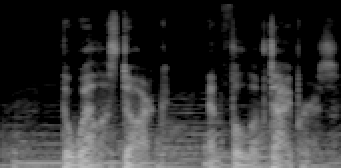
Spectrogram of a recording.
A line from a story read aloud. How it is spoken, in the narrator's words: With a quiet, brooding confidence, he probably whispered something like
